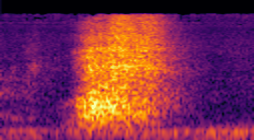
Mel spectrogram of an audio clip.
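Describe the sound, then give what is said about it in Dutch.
A hard sniff drawn through the nose, a single breathy rush lasting about half a second, heard alone over a low steady background hum. “Ik ga even mijn neus moeten snuiven.”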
